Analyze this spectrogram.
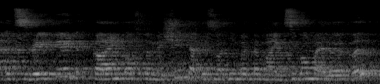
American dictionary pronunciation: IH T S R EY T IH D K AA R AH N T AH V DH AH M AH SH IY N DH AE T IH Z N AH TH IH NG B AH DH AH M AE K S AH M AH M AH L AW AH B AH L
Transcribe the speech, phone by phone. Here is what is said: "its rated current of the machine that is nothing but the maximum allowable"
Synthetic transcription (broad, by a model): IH T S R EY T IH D K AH R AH N T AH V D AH M AH SH IY N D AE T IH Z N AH T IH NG B AH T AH M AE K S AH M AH M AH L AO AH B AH L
